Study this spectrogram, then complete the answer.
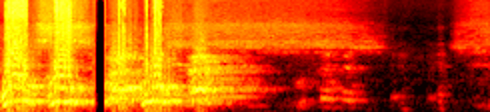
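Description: Several dogs bark and yip loudly close by in a rapid, overlapping burst that fades out, with a voice mixed in.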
